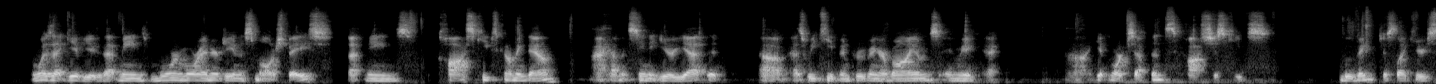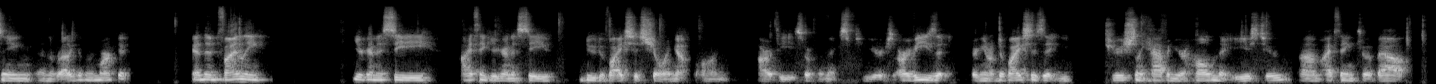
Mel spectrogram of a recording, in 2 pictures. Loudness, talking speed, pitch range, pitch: -17 LUFS, 205 wpm, 90-105 Hz, 95 Hz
